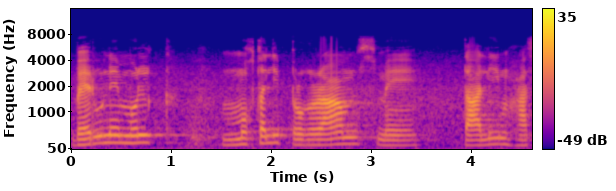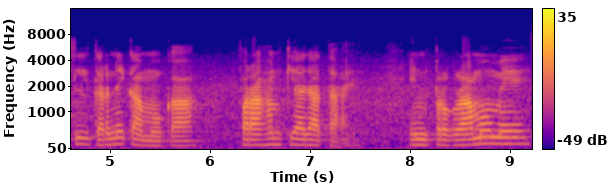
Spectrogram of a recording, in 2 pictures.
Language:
Urdu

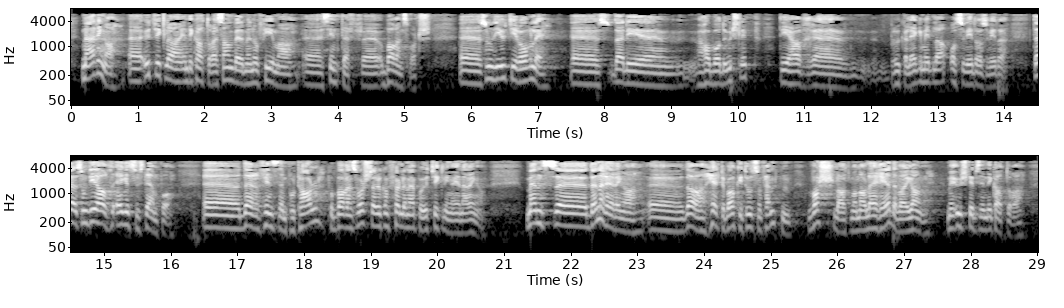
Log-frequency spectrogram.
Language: Norwegian Nynorsk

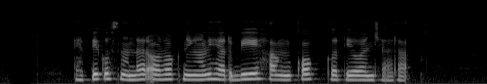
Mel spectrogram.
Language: Sundanese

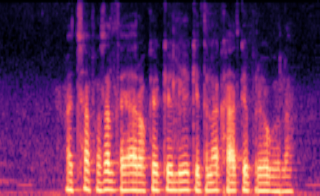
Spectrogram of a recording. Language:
Bhojpuri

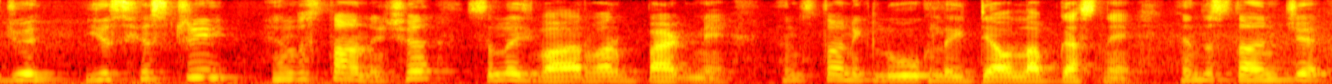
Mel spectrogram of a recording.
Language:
Kashmiri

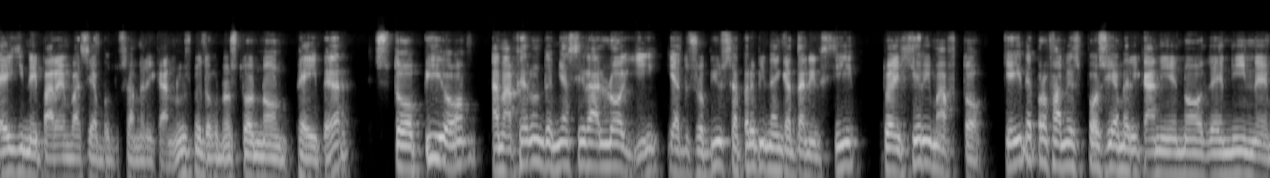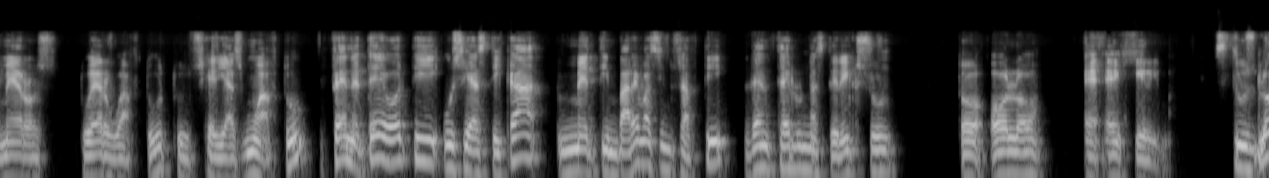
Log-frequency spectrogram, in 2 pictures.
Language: Greek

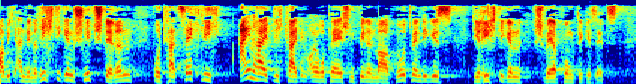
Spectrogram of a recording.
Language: German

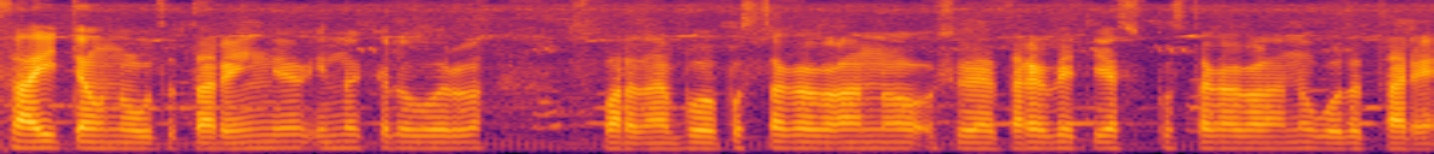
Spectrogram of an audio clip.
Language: Kannada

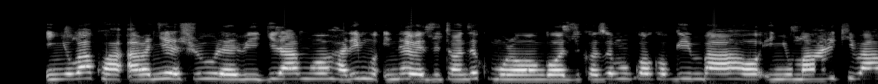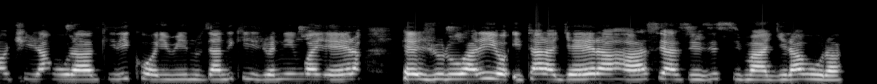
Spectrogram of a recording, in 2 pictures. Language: Rundi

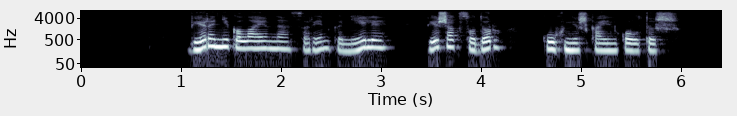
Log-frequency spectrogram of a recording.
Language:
Mari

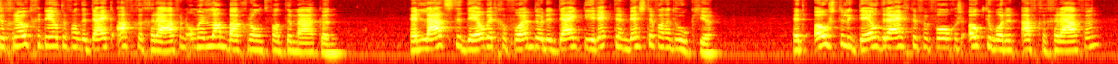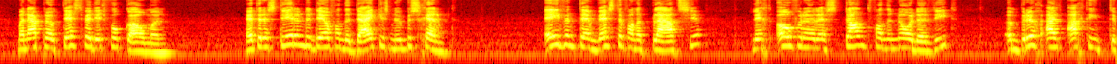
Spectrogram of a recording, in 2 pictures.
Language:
Dutch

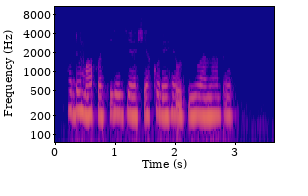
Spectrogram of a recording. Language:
Kikuyu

